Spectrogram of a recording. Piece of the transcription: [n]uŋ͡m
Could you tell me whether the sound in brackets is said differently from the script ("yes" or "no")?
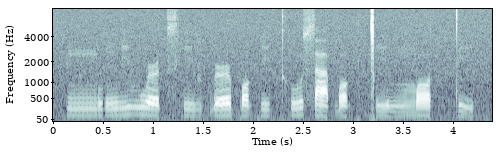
yes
